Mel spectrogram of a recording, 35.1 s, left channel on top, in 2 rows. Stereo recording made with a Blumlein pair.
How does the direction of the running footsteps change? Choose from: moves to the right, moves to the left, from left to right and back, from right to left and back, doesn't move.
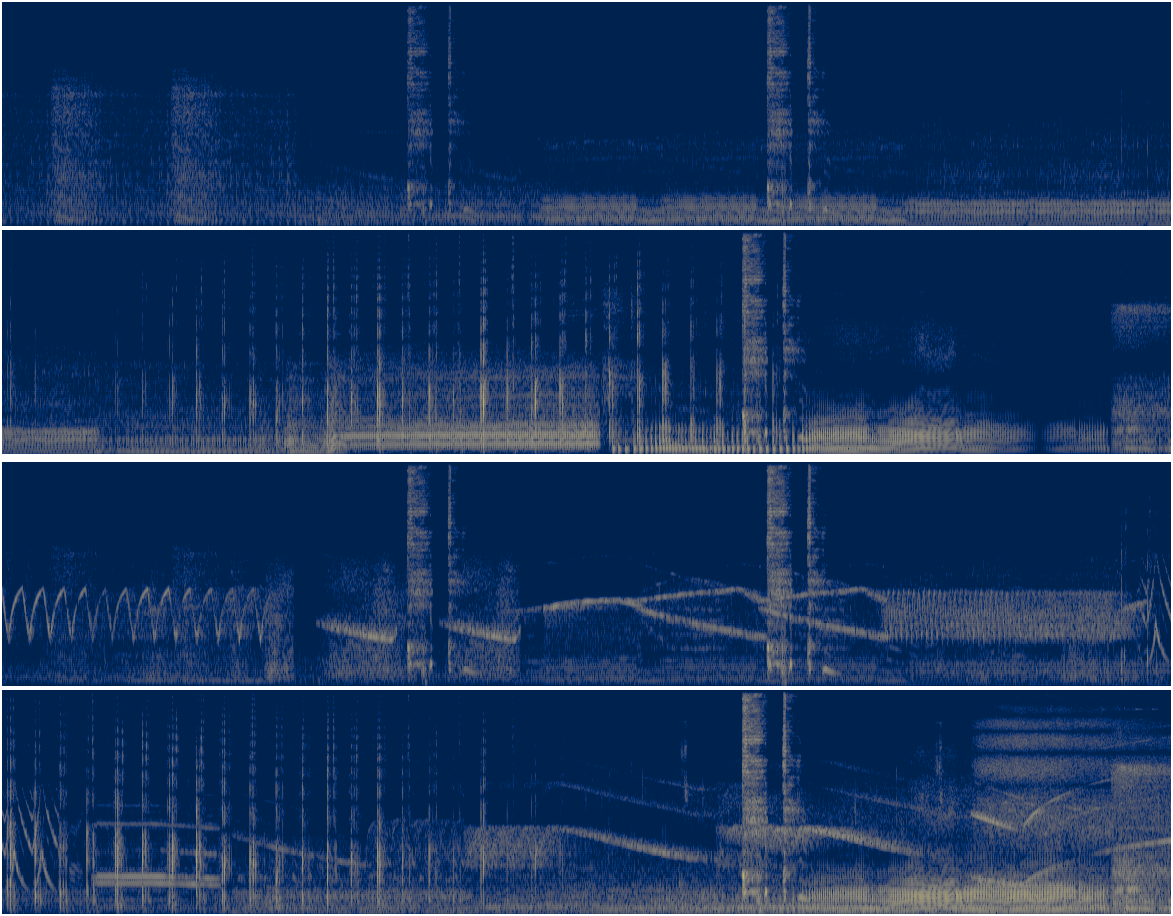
moves to the left.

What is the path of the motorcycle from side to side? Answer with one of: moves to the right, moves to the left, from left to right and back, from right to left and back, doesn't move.
moves to the right.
